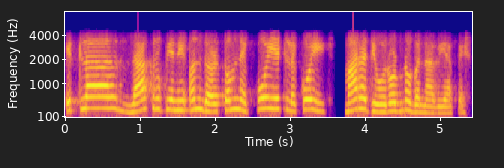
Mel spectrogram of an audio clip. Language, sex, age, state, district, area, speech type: Gujarati, female, 30-45, Gujarat, Rajkot, urban, conversation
